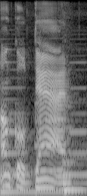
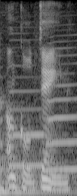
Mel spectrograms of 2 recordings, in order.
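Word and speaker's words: Uncle Dane: before concluding know this I know it's not Uncle Dan but rather Uncle danne no need to point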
